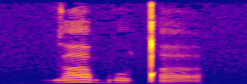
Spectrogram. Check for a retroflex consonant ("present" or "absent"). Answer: absent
